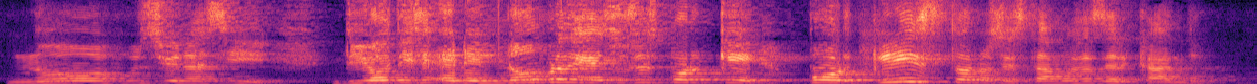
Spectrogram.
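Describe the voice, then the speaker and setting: A man preaching a sermon in Spanish, rising into emphatic bursts and then praying quietly and fervently. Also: very high voice, animated, unhurried, reverberant. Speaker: pastor. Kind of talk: sermon and spoken prayer.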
